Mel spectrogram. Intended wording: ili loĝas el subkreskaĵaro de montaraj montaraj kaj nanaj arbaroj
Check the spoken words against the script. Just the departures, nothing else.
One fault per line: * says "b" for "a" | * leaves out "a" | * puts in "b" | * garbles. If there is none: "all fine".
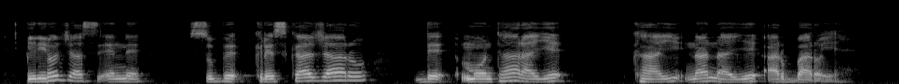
* says "en" for "el"
* leaves out "montaraj"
